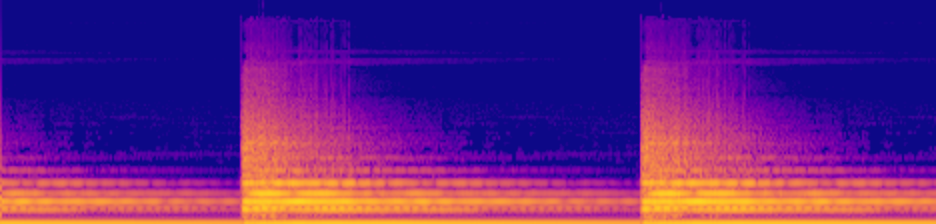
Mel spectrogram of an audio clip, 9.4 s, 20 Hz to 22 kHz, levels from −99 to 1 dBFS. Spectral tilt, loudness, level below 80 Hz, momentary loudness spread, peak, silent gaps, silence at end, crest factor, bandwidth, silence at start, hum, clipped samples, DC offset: -9 dB/octave; -15 LUFS; -16 dBFS; 17 LU; 0 dBFS; none; 0 s; 14 dB; 4.3 kHz; 0 s; none; under 0.1%; under 0.1%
